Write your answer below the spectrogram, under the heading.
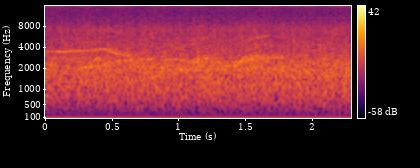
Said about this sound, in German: Hören Sie sich den Beifall an.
